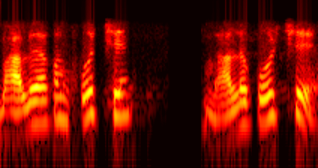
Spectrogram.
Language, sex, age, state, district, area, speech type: Bengali, male, 30-45, West Bengal, North 24 Parganas, urban, conversation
